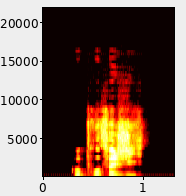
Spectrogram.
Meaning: coprophagy; coprophagia
- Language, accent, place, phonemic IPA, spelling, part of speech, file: French, France, Lyon, /kɔ.pʁɔ.fa.ʒi/, coprophagie, noun, LL-Q150 (fra)-coprophagie.wav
